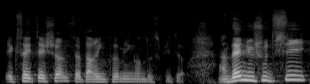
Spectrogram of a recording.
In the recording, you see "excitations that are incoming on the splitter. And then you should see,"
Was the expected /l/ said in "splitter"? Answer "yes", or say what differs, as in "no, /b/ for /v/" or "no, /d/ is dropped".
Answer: no, /l/ is dropped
